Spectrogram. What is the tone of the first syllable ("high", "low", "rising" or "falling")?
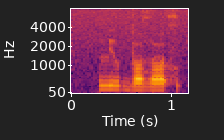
high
